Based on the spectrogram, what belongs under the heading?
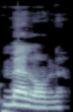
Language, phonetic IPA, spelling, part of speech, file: Polish, [ˈmɛlɔ̃n], melon, noun, Pl-melon.ogg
